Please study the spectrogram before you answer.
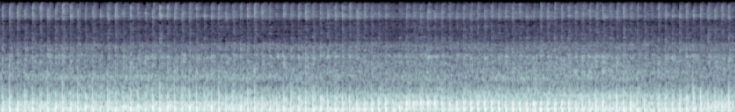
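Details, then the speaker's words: Free roadside riding mower running after repair and repaint, puffing a little smoke the owner thinks is oil burning off. Steady, even low thumping at constant speed with no misses or knocks; runs well. "woo oh flankes might just be oil burning off of it cuz it ain't coming out of the hole motor runs good it's already slowing down start right up"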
